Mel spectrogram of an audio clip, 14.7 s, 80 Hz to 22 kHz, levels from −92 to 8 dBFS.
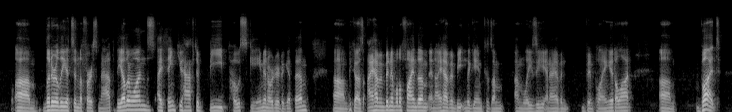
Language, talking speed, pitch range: English, 215 wpm, 105-135 Hz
